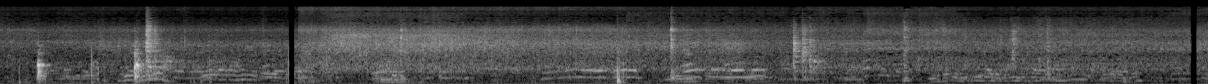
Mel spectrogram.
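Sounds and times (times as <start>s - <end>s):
meat sizzling in a wok: 0.0s - 12.0s
murmur of voices: 0.4s - 12.0s.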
